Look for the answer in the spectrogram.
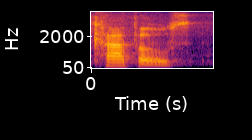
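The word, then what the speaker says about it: kathos (καθώς): Even in the Greek is pronounced kathos, and listen to what it means.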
